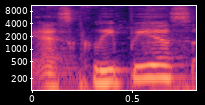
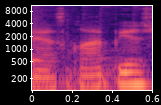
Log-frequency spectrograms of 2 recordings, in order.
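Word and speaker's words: Asclepius: locks sorry as clus I know his name is like esus I don't say it like that I say escapas just to make sure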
